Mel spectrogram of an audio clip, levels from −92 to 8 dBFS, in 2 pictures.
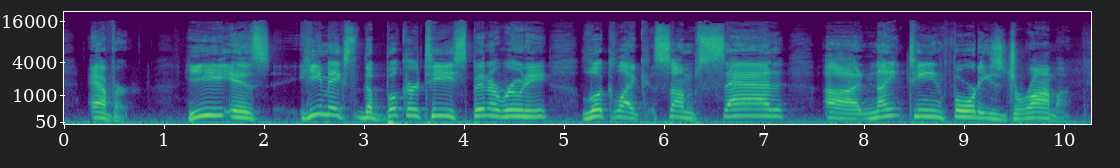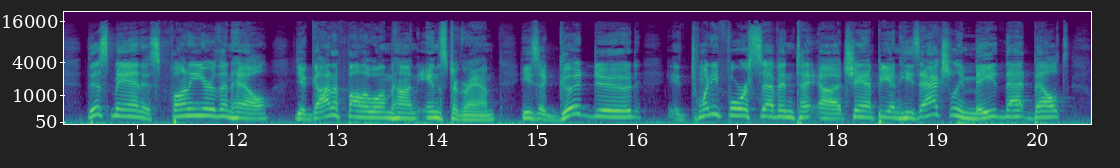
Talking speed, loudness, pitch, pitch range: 125 wpm, -19 LUFS, 175 Hz, 140-200 Hz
